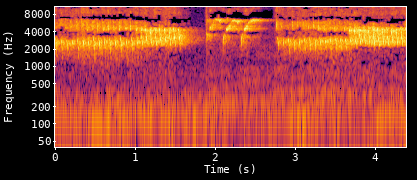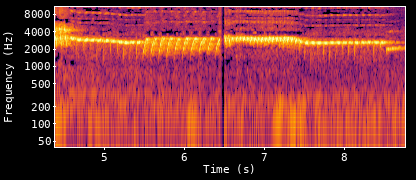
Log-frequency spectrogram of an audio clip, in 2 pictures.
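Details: Canary of the Belgian breed singing to bring hens into breeding condition, with broad rolling trills broken by a short twittering burst, followed by quicker pulsed tours that step gradually lower.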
